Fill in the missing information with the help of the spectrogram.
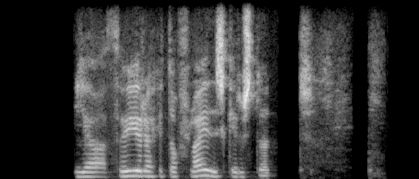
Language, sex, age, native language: Icelandic, female, 40-49, Icelandic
